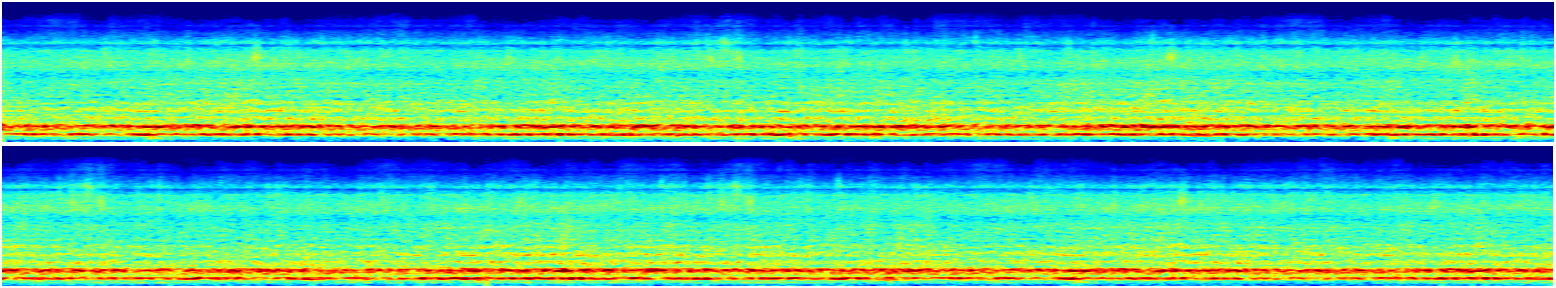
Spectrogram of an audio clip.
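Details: Natural bee buzzing in the wild: an even, sustained low hum with layered overtones, steady in loudness, with a few faint high ticks and clicks scattered across the background.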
